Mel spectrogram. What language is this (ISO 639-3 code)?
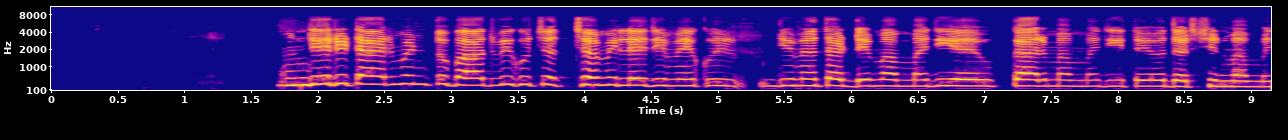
pan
